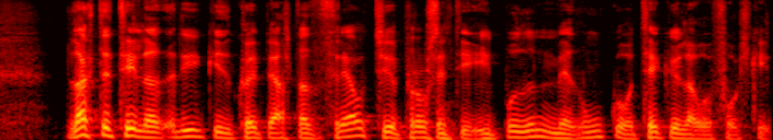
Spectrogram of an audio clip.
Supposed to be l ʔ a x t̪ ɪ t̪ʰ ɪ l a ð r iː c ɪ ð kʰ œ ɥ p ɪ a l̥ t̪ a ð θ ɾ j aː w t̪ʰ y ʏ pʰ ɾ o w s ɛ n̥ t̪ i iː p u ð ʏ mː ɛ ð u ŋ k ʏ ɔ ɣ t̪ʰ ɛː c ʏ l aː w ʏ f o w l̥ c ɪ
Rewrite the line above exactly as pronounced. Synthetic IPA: l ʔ a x t̪ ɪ t̪ʰ ɪ l a ð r iː c ɪ ð kʰ œ ɥ p ɪ a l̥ t̪ a ð θ ɾ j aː w t̪ʰ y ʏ pʰ ɾ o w s ɛ n̥ t̪ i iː p u ð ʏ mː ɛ ð u ŋ k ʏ ɔ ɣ t̪ʰ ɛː c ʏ l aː w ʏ f o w l̥ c ɪ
